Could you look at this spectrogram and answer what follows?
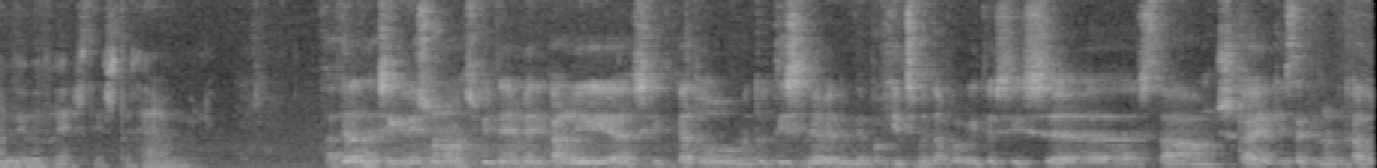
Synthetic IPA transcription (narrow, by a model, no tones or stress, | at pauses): nɐmimefxɐɾist̪iso̥t̪ɐxɐɾɐmeni | θɐθelɐenɐkse̞cinisonɐmɐspit̪e̞me̞ɾikɐlo̞ʝɐɐsçe̞t̪ikɐt̪o̞me̞t̪o̞t̪isine̞ve̞net̪ine̞po̞çit̪izme̞t̪ɐpo̞lit̪e̞fsisst̪ɐmusi̥kɐce̞st̪ɐcino̞nikɐ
